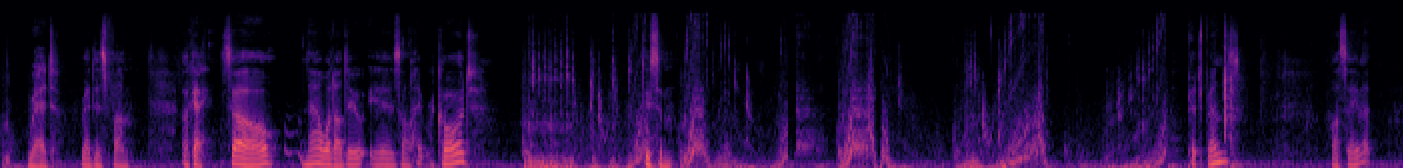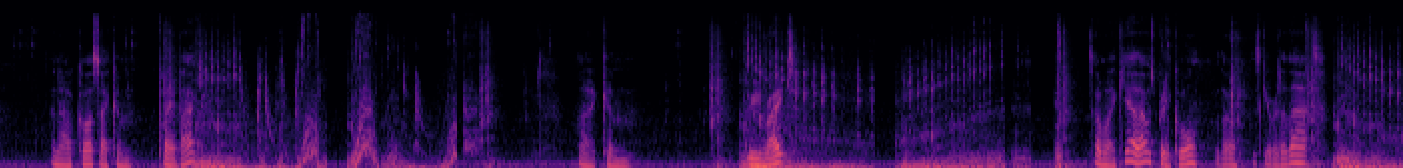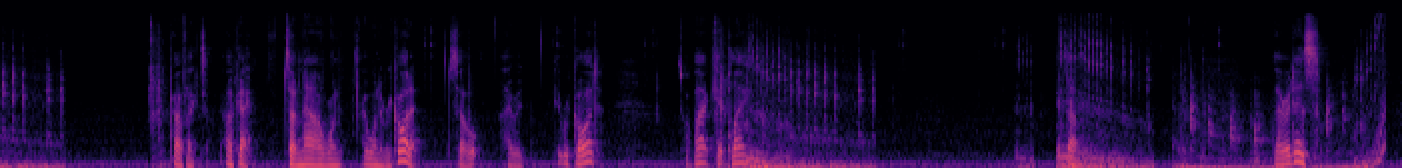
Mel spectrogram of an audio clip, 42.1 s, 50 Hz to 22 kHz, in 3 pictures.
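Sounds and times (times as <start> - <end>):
low hum: 0.0 - 14.2, 15.3 - 19.6, 21.4 - 25.0, 25.7 - 29.5, 34.9 - 42.0
rapid ticking rattle: 21.4 - 24.4, 27.4 - 28.7, 35.3 - 36.8.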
